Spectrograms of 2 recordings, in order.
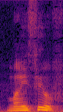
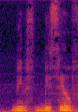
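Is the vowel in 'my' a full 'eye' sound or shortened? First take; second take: full; shortened. First: 'My' has the full diphthong vowel. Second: 'My' is shortened to a plain 'ma' or 'mi'.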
